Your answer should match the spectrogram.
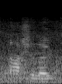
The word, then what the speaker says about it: axolotl: Yeah, no one pronounces the Z, do they? Zingu. So no, it's Shingu. And yeah, Axolotl is Arshamot.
